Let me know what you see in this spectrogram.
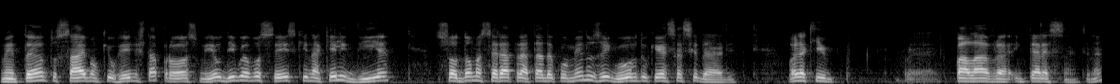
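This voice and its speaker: A man's fairly high-pitched, dark, mellow voice at a moderate pace, with ordinary pitch variation and long, frequent pauses. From Brazilian Northeast. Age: 40s. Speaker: Anglican clergy / Bible reflection speaker. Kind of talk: biblical reflection, homily-style.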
